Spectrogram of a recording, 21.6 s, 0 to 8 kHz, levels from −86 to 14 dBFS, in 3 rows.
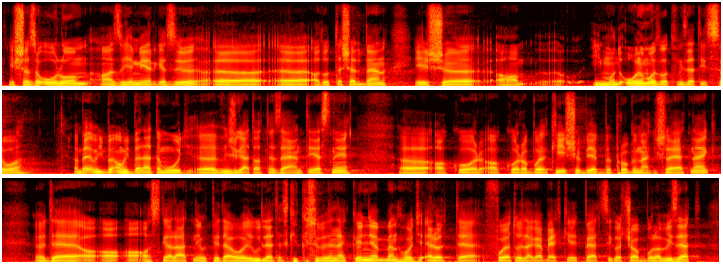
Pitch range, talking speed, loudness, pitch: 90-110 Hz, 155 wpm, -19 LUFS, 95 Hz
